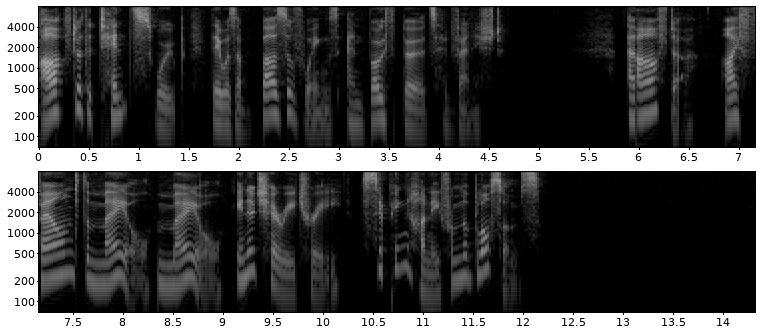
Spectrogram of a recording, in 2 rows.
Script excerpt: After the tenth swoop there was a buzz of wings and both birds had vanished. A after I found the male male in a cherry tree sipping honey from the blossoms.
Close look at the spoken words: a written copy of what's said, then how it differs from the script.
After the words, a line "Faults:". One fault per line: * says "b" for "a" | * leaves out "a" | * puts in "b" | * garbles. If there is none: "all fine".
After the tenth swoop there was a buzz of wings and both birds had vanished. A after I found the male male in a cherry tree sipping honey from the blossoms.
Faults:
all fine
